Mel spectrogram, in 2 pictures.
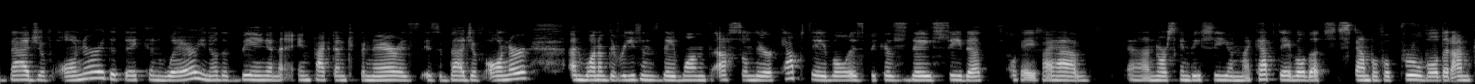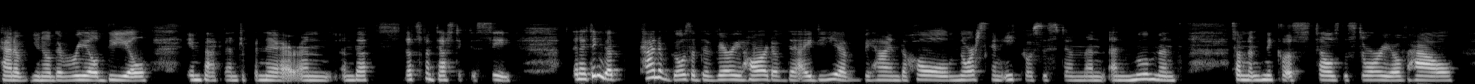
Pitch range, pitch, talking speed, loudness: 195-210 Hz, 200 Hz, 200 wpm, -19 LUFS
